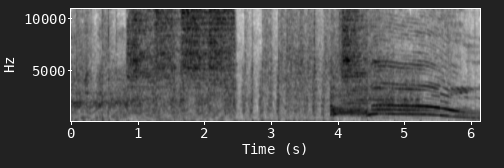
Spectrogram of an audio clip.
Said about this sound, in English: Who gave the ooh? This crowd is rowdy. We're in Wilmington, North Carolina at Wilmington Brewery Company.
